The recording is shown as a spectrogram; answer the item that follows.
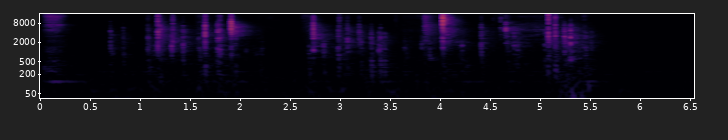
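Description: Bursts of crisp crackling and clicking as hands pull a slice out of a chocolate mille crepe cake, coming in several clusters over a few seconds.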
